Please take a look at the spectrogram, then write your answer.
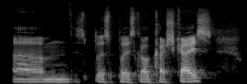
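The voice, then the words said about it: Joking Portuguese accent. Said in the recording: “my Portuguese accent's pretty good, huh? ... Just kidding.”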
